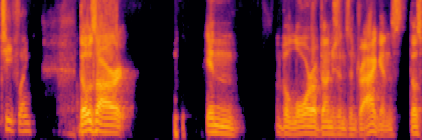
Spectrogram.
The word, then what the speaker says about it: tiefling: You mentioned a tiefling or tiefling or tiefling. I should, and whatever floats your boat. I pronounce it tiefling.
